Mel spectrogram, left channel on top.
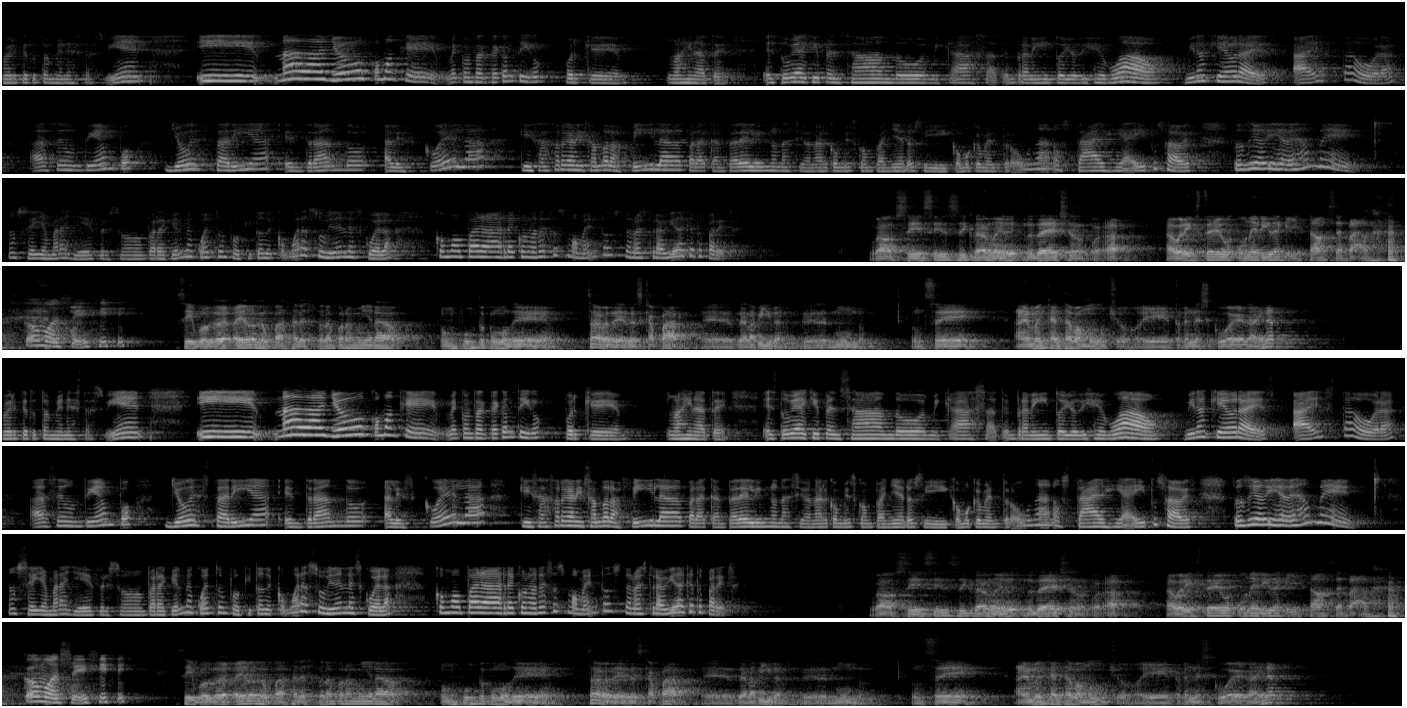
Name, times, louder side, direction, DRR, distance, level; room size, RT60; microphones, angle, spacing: voice 1, 0.0-6.3 6.6-12.7 12.9-13.9 14.3-27.6 28.1-35.4 42.3-43.4, right 4 dB, 45° right, 14 dB, 0.5 m, -32 dB
voice 2, 36.7-39.4 39.7-42.9 43.8-46.1 46.5-47.7 47.9-50.8 51.2-51.8 52.2-54.8, left 1 dB, 25° left, 6 dB, 0.9 m, -32 dB
13.5 x 10.5 x 5.0 m, 1.2 s
head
